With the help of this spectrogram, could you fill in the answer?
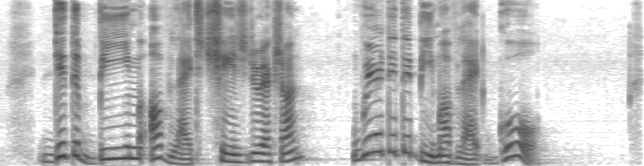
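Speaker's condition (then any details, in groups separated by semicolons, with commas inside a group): No condition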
